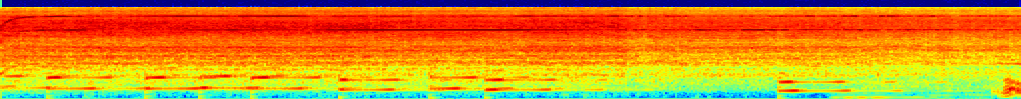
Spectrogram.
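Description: Cordless stick vacuum spinning up with a quick rising whine, then running steadily with a high-pitched whine as it sucks dust out of an amplifier's chassis.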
